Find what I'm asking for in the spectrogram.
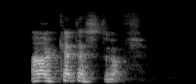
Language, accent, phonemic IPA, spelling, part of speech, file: French, Canada, /ɑ̃ ka.tas.tʁɔf/, en catastrophe, adverb, LL-Q150 (fra)-en catastrophe.wav
- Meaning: hurriedly, hastily, in a hurry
